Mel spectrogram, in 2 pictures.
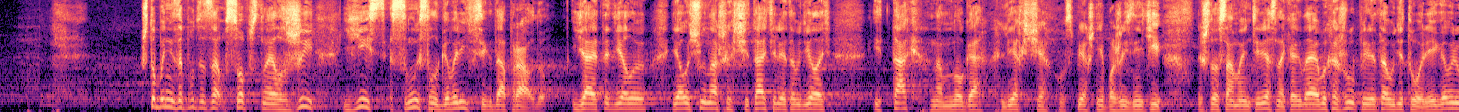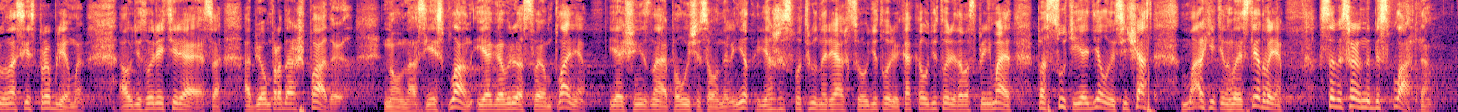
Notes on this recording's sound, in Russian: Своим выступлением на сцене Свободной Школы Журналистики.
